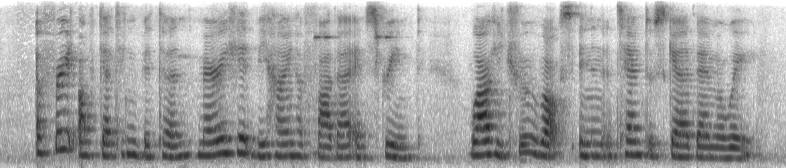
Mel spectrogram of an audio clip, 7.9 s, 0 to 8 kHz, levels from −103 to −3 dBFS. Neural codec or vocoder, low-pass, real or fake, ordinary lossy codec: none; 7.2 kHz; real; Opus, 24 kbps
